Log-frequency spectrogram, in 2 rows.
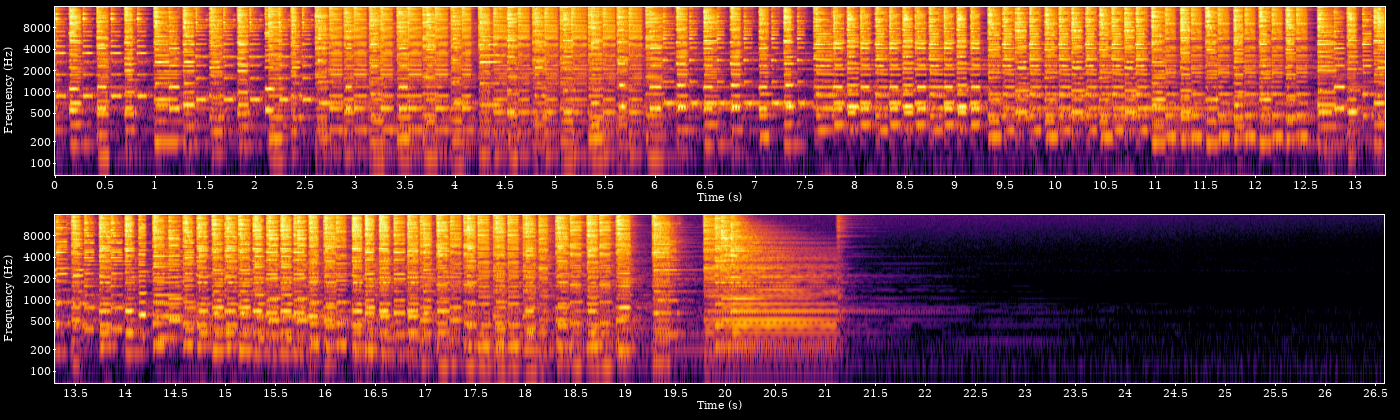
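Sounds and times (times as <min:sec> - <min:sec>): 
claviorganum invention: 0:00.0 - 0:21.2.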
